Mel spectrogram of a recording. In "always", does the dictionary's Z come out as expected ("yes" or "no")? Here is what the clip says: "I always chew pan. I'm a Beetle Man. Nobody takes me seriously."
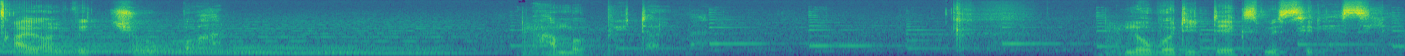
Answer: no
